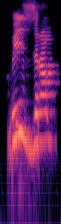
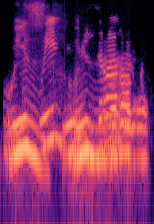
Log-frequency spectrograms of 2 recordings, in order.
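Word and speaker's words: وِزْرَكَ: Wizrak. Nah, belum sempurna berarti Zainya. Kalau buru-buru nggak ngalir berarti belum sempurna. Zai kita alirkan. Wizrak. Wizrak. Wizrak. Kalau kakak bacanya mantul, wizrak berarti nggak dikasih ngalir lah dia.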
